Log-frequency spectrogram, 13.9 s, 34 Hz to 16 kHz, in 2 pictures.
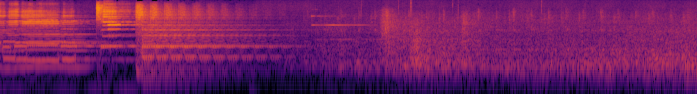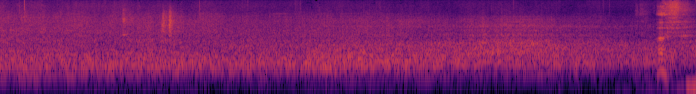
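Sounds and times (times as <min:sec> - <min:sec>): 
metro train rumbling and rattling: 0:00.0 - 0:13.9
brief tonal chime: 0:01.0 - 0:03.8.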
